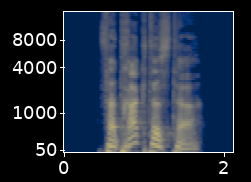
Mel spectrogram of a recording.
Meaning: inflection of vertrackt: 1. strong/mixed nominative masculine singular superlative degree 2. strong genitive/dative feminine singular superlative degree 3. strong genitive plural superlative degree
- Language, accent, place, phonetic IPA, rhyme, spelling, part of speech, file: German, Germany, Berlin, [fɛɐ̯ˈtʁaktəstɐ], -aktəstɐ, vertracktester, adjective, De-vertracktester.ogg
